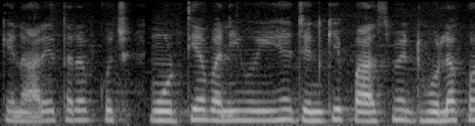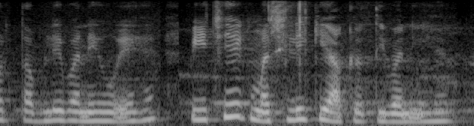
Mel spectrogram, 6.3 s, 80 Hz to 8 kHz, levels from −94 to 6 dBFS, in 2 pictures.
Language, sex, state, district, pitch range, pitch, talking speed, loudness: Hindi, female, Bihar, Saharsa, 210-230 Hz, 220 Hz, 210 wpm, -30 LUFS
